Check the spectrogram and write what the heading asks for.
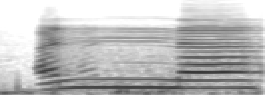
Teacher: نون کو تھوڑا سا ناک میں رکھیں گے اور 2 سیکنڈ کے لیے رکھیں گے ، تشدید ہے نون کے اوپر، اس لیے انا، ایک الف · لیے رکھیں گے، تشدید ہے نون کے اوپر، اس لیے انا، ایک الف کے برابر کھڑی زبر کو کھینچا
